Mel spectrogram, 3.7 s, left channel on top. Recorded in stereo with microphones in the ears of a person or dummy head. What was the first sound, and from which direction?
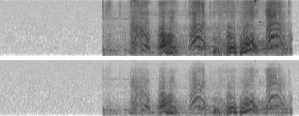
A zipper, 50° left (ahead or behind).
